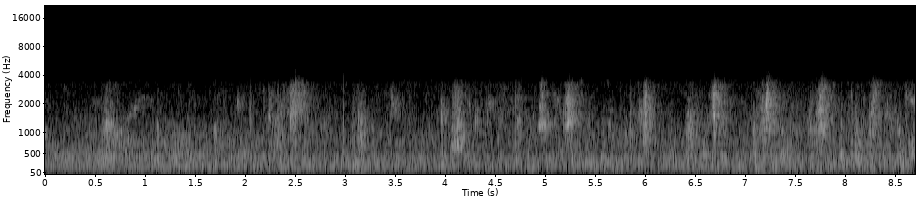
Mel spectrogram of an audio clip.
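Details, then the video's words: Shih Tzu puppy hiccupping at mealtime, short soft blips repeating roughly every half second to second, steady and quiet, over faint room background. "Shih Tzu puppy Hiccup"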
